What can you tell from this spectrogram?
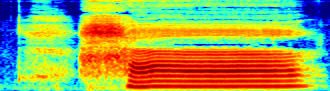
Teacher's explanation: حلق کے درمیان والے حصے سے ادا کریں گے اور یہ اس کی ہا کی آواز آئے گی۔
